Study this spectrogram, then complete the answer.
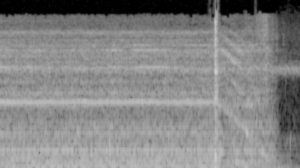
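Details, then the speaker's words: Lippert RV slide-out motor before repair: motor whirs at a steady, even pitch with no load and spins freely while the slide does not move; stripped gearbox gear. "i pushed the button and you could hear the motor spinning and nothing what happened here"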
